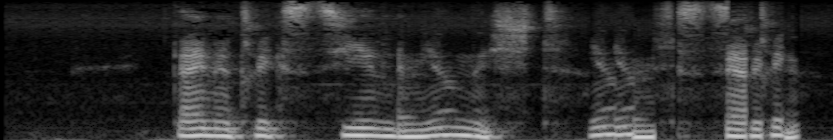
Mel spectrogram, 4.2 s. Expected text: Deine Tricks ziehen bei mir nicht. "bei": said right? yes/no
no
